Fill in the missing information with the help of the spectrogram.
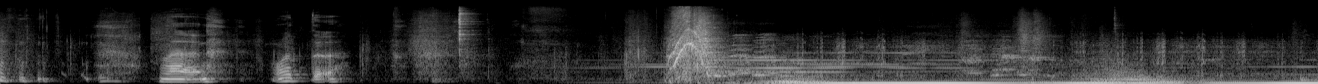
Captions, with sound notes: (chuckling) Man, what the... (distant crying) (suspenseful music)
